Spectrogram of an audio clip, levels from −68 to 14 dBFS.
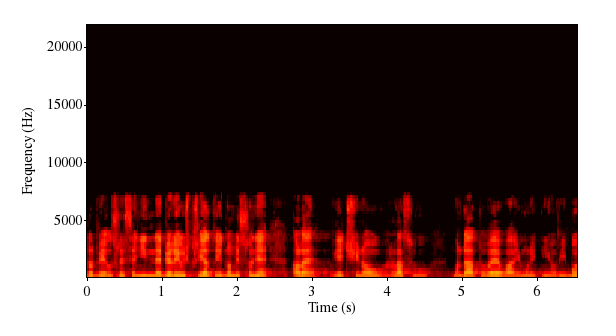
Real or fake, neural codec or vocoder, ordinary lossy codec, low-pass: real; none; AAC, 96 kbps; 7.2 kHz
